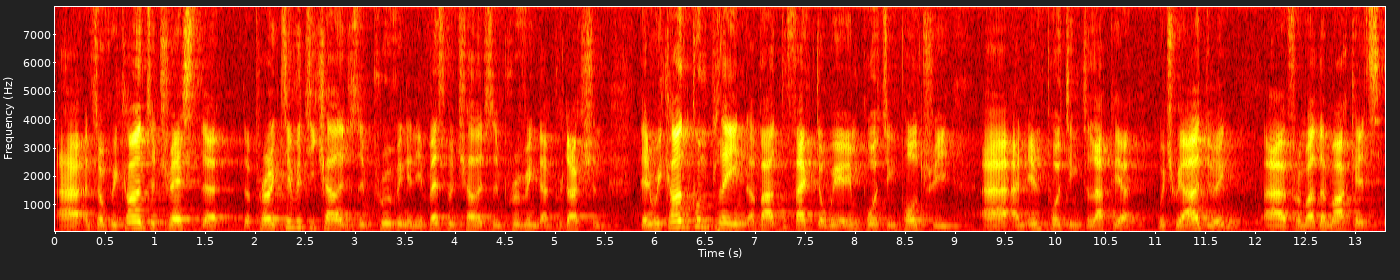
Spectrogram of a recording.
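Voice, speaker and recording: A man's voice: fairly high pitch, a bit bright, slight background noise. A man on a conference panel, explaining his points through case studies. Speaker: panelist presenting research.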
